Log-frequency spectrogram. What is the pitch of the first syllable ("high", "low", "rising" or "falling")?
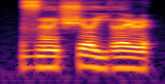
low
